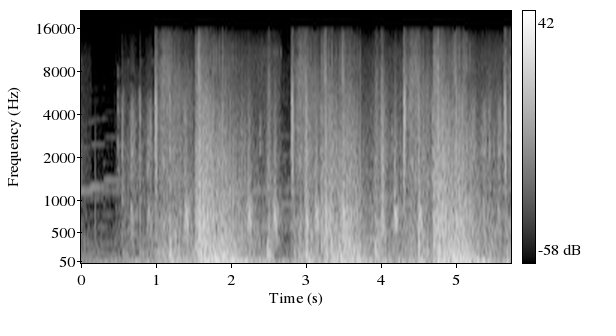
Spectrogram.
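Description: Loud game combat effects crash and roar.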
